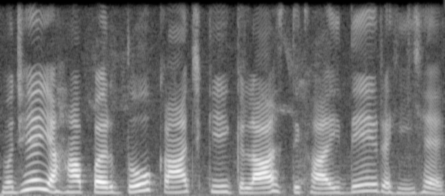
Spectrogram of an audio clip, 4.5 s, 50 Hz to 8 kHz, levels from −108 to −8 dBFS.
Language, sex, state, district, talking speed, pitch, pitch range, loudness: Hindi, female, Madhya Pradesh, Katni, 150 wpm, 215 Hz, 200-235 Hz, -16 LUFS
